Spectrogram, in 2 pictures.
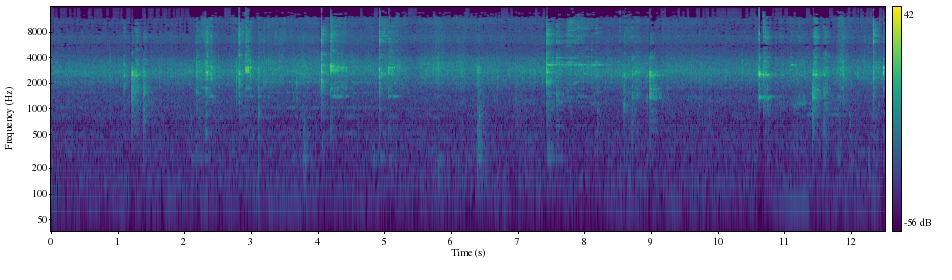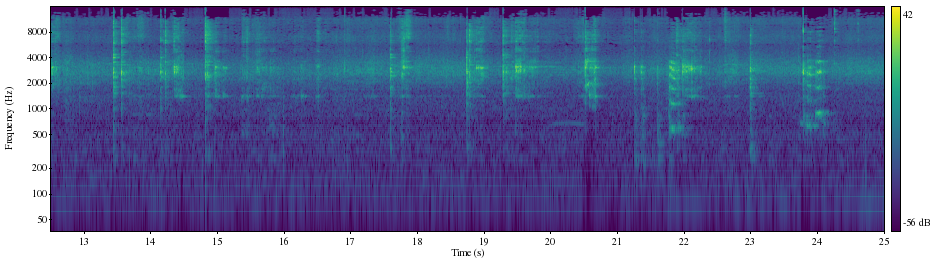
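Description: Steel spoon stirring and scraping potato cubes frying in a stainless-steel pot, with irregular clinks and scrapes against the metal over a steady sizzle.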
